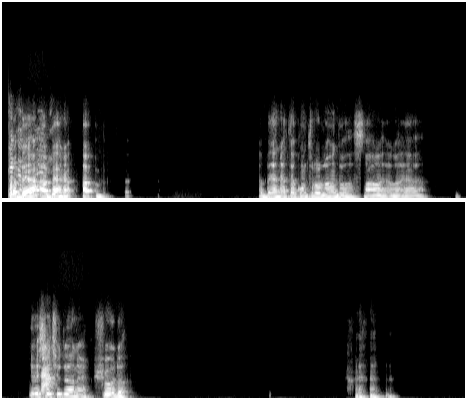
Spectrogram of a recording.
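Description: A man and a woman speak calmly over an online call, with pauses between them.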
